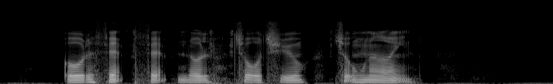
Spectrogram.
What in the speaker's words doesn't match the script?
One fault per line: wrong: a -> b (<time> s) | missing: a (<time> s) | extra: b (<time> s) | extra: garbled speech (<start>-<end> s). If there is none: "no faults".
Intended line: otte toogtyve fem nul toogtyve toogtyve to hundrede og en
wrong: toogtyve -> fem (1.1 s)
missing: toogtyve (3.0 s)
